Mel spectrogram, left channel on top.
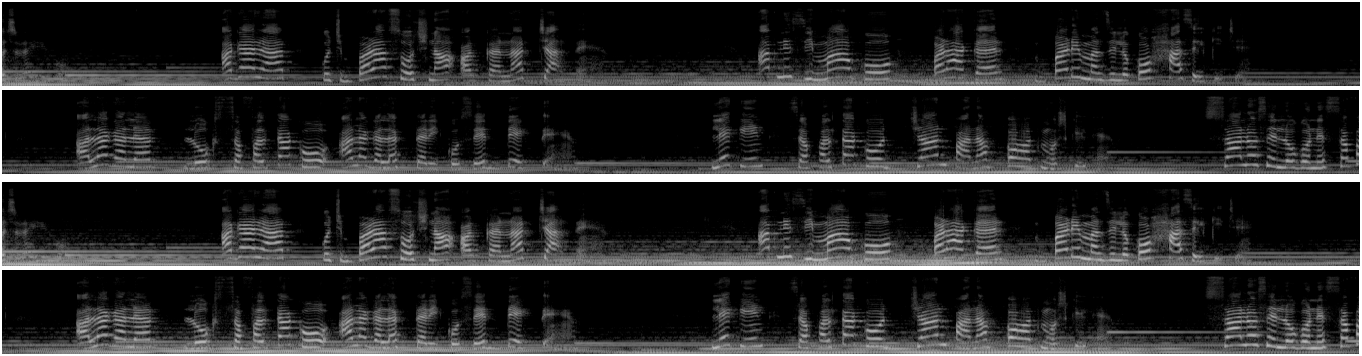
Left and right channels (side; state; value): left; quieter; 6.1 dB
